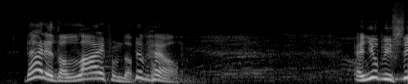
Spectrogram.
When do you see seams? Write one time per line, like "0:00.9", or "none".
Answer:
0:01.4

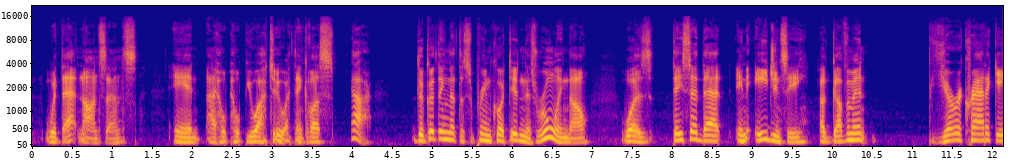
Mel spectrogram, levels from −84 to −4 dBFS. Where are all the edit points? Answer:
0:02.5
0:03.4
0:04.0
0:09.8

